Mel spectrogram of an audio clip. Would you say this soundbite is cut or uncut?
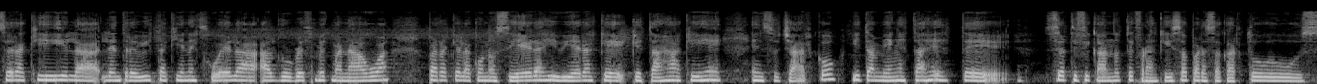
cut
